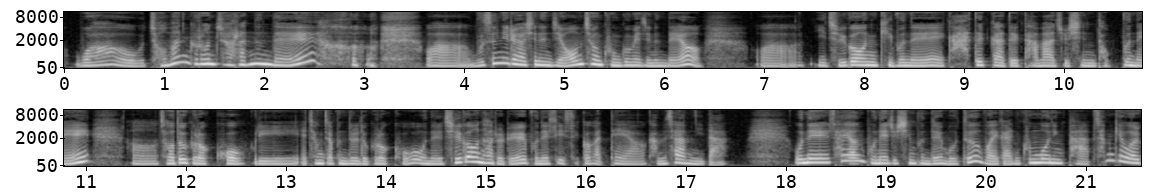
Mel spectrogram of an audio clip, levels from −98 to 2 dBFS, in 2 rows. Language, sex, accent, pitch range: Korean, female, native, 170-255 Hz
